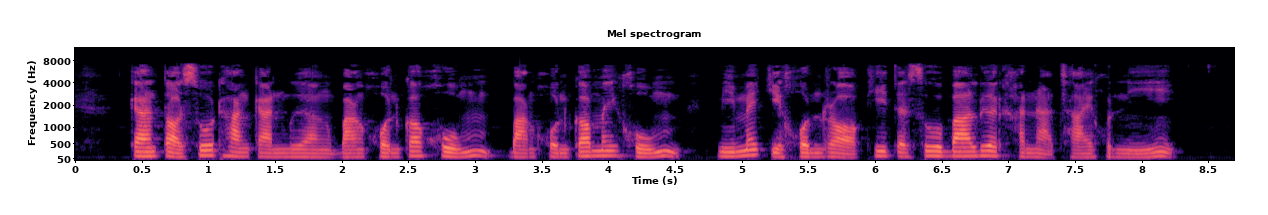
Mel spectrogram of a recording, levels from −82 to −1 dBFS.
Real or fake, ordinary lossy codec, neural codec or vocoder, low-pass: real; AAC, 48 kbps; none; 7.2 kHz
